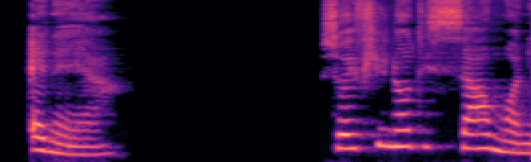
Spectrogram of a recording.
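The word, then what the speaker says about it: εννιά: Sometimes, though, especially in casual conversation, Greeks also use efta instead of epta, ochto instead of okto, and ennia instead of enea.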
